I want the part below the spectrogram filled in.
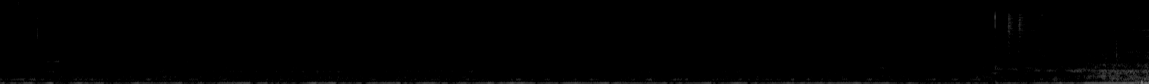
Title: Refrigerator noisy 2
